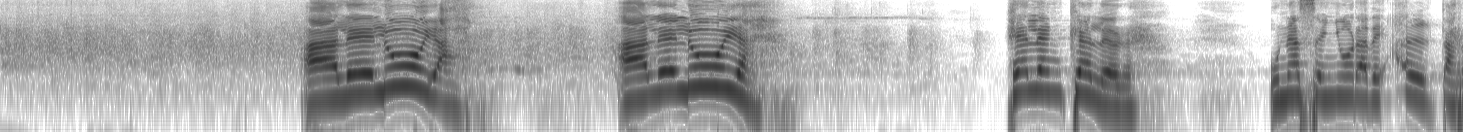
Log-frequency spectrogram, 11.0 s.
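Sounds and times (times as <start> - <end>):
audience applause: 0.0 - 7.2
speech: 2.2 - 3.6, 4.6 - 5.9, 7.6 - 8.7, 9.5 - 10.9.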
